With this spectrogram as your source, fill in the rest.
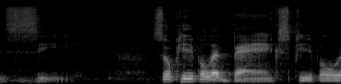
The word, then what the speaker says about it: Sie: is per Z, and a German S is pronounced as the letter Z.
